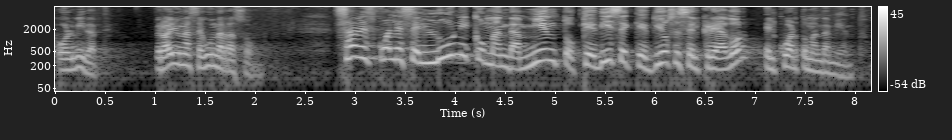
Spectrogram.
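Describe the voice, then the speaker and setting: A man's voice: extremely high pitch, darkish tone. A pastor preaching a sermon, firing rhetorical questions at his listeners with emphatic delivery.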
